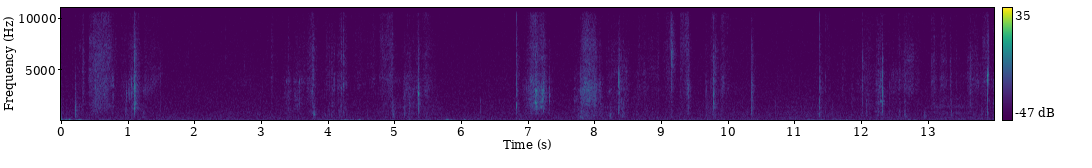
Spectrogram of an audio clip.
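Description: Kraft cardstock being folded along its score lines and creased with a bone folder: faint, scattered paper rustles and scraping strokes with light taps on the table.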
